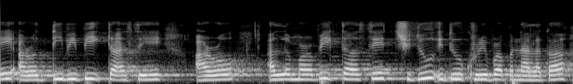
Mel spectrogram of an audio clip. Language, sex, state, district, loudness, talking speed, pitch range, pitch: Nagamese, female, Nagaland, Dimapur, -11 LUFS, 145 wpm, 220-245 Hz, 230 Hz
